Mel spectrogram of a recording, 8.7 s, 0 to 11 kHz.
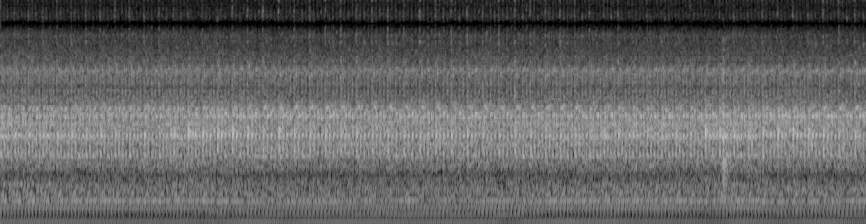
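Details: Ford Focus 2 1.6 100 hp after rebuild (block bored +0.5 mm, new pistons and bearings): steady idle with faint even tapping underneath; engine knock persists, source unclear.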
